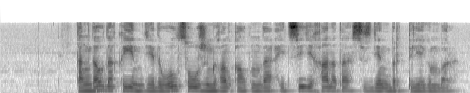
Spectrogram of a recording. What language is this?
Kazakh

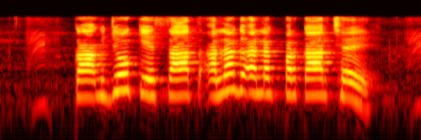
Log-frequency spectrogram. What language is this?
Maithili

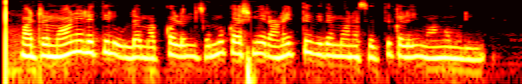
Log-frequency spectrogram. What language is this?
Tamil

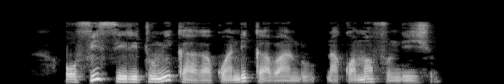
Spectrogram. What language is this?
Taita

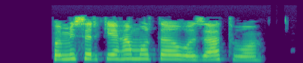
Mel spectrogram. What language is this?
Pashto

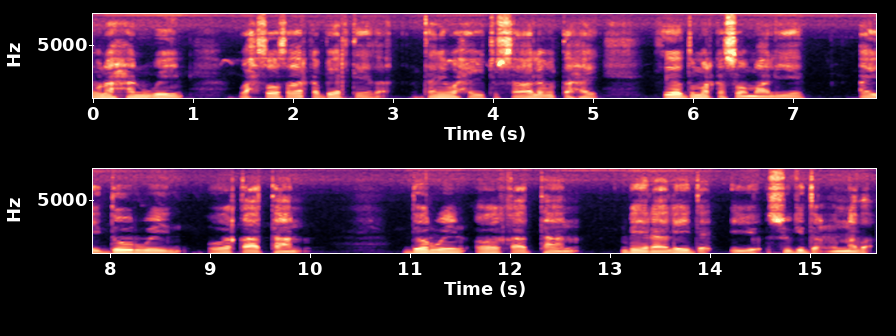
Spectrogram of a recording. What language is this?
Somali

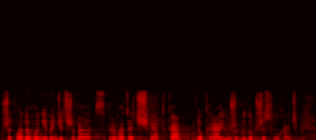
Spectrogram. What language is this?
Polish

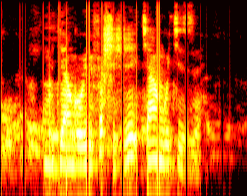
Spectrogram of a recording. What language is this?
Kinyarwanda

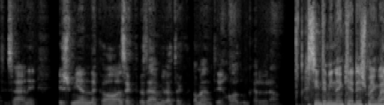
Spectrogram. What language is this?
Hungarian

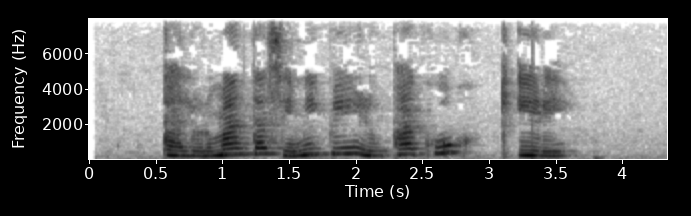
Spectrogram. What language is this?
Arequipa-La Unión Quechua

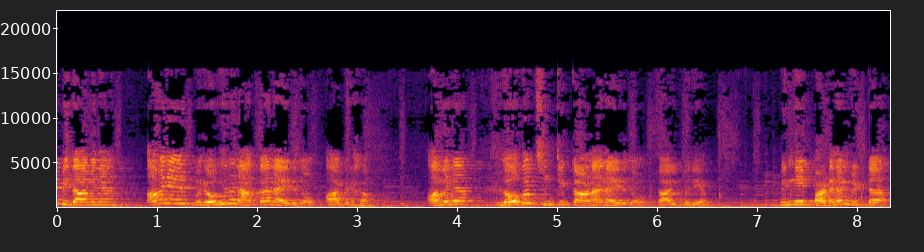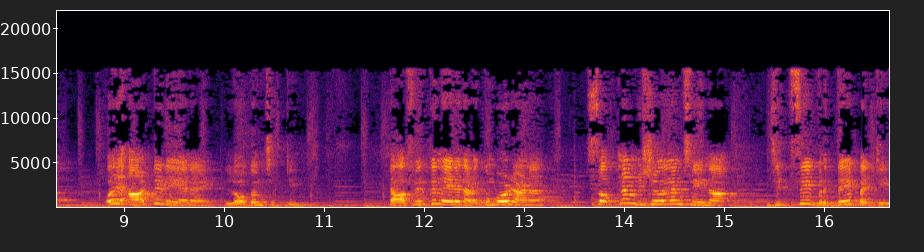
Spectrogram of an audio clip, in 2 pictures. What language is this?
Malayalam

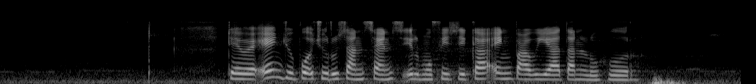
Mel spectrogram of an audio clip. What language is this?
Javanese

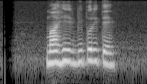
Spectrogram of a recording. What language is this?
Bangla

